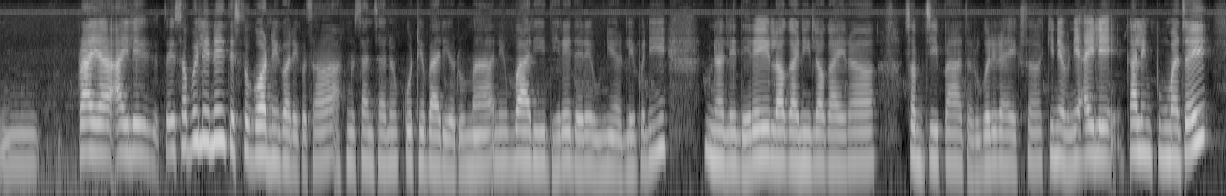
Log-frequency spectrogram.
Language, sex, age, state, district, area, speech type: Nepali, female, 45-60, West Bengal, Kalimpong, rural, spontaneous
